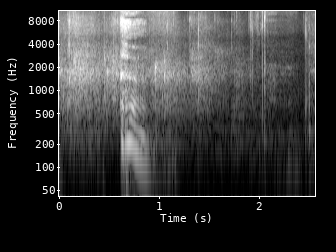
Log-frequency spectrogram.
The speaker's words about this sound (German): Okay, Applaus für die Jungs.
